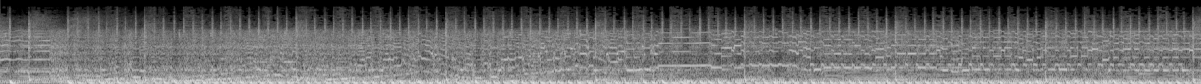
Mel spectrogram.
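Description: Death metal instrumental passage with no vocals: distorted electric guitars playing a lead line of notes that slide up and down over bass and drums.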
